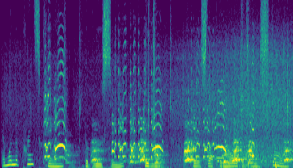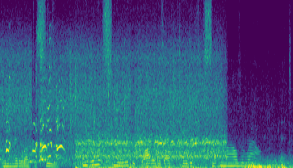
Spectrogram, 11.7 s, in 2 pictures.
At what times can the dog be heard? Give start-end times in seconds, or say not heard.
1.0-7.2.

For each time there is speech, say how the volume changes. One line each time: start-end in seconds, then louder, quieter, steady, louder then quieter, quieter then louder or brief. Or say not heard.
0.0-11.6 steady.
